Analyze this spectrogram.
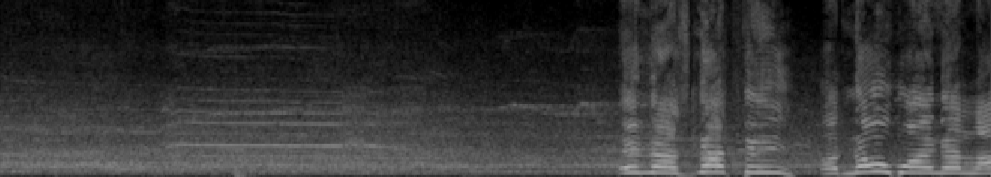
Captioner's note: crowd chatter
